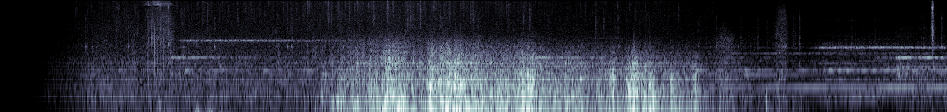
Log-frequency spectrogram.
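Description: Steady rain falling with rolling thunder that builds to its loudest in the middle and then fades.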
